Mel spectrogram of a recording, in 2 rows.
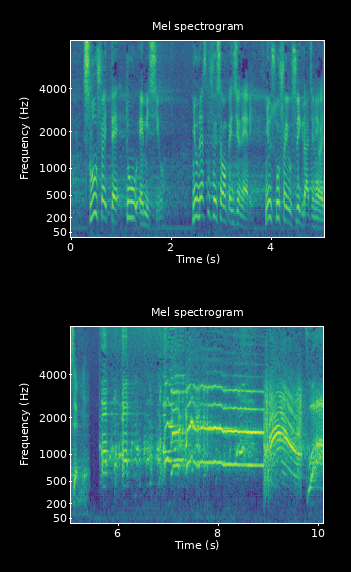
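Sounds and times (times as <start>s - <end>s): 
speech: 0.2s - 5.8s
chicken squawking and crowing: 5.6s - 10.0s.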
